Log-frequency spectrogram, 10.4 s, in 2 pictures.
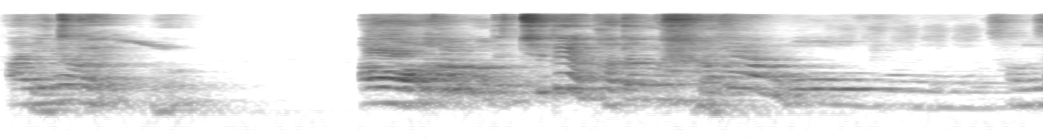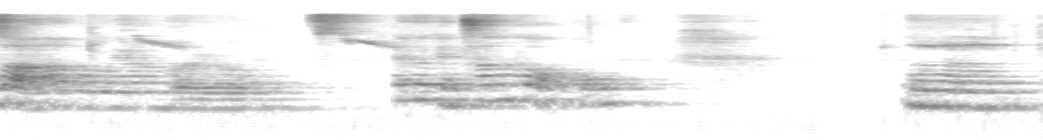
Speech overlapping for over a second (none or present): none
